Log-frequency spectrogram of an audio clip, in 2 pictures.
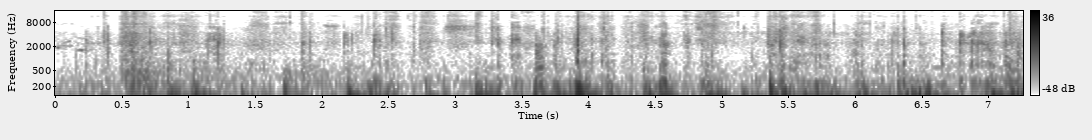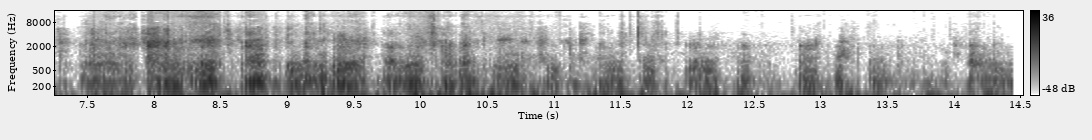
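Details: Three Shih Tzu brothers panting indoors: rapid, breathy, rhythmic huffs about three per second, with the steady pulses growing louder and denser in the middle before easing off toward the end.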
